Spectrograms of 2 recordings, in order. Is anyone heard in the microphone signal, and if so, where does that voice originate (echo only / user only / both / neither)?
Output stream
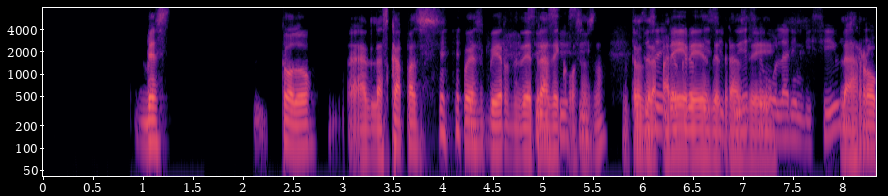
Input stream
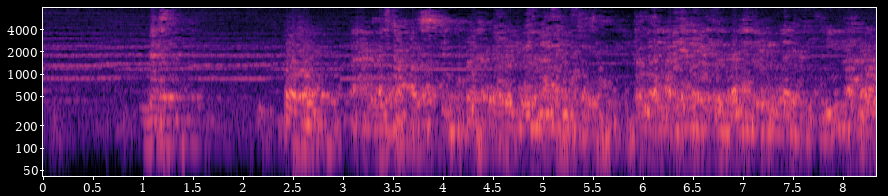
echo only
